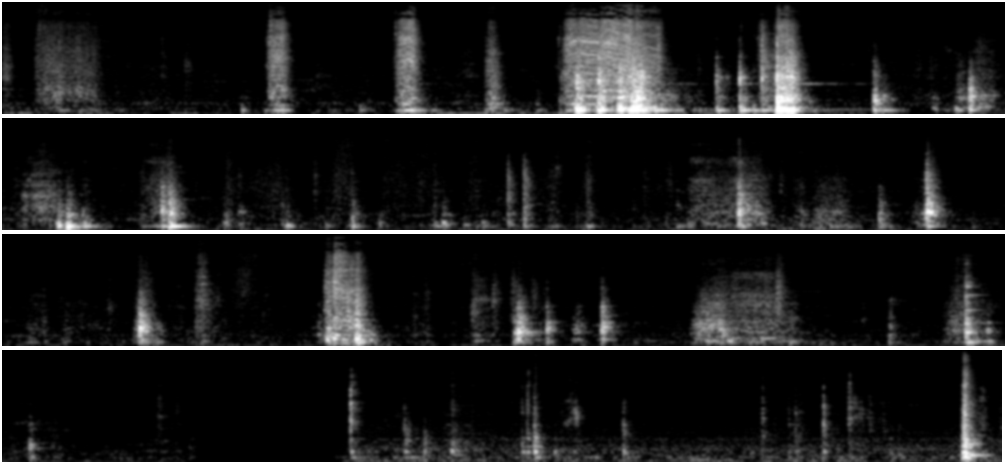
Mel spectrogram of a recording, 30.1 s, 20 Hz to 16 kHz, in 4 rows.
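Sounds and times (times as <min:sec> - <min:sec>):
objects knocking and clunking: 0:03.6 - 0:12.1, 0:17.4 - 0:19.9.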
